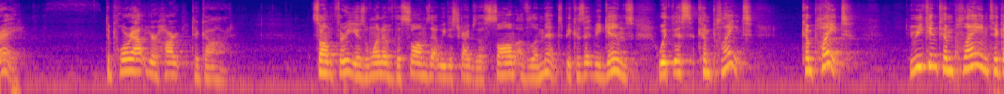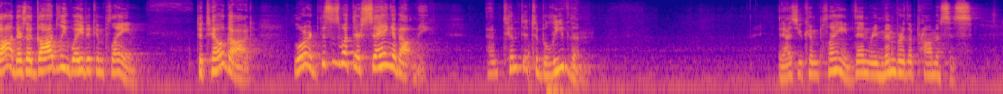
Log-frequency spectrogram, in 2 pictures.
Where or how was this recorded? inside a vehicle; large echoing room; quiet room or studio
large echoing room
